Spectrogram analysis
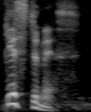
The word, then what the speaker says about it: Skistimas: And it's Skistimas is how you say the last name. Yeah, it sounds like it's spelled.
